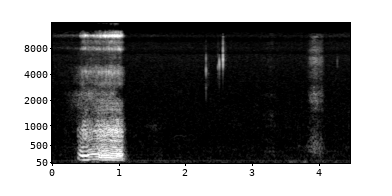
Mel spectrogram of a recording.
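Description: A single short, rattling snore followed by quiet breathing in a sleeping small dog; snoring.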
